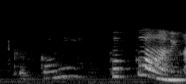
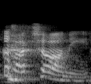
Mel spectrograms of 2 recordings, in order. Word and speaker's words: Cocconi: Cocconi. – I got it. 1 second. Giuseppe Cacciani.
